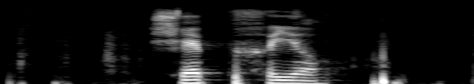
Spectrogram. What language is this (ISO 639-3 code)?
bak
